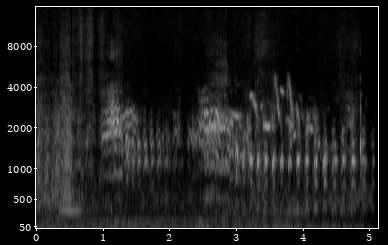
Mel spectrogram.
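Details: Male greater prairie-chickens displaying at a lek (dancing ground), competing for hens: a chorus of harsh, rapid cackles and rising whoops, several birds overlapping, with only a faint low booming beneath.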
